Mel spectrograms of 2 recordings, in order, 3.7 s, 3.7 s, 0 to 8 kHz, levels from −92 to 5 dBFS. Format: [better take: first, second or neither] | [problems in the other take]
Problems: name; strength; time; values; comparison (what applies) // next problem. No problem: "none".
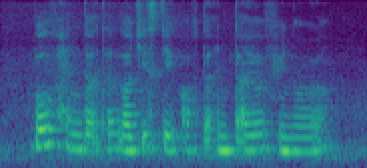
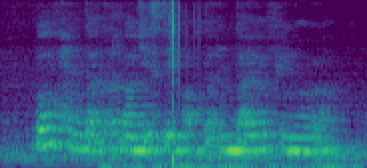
first | background sound (Fire); 13 dB below the speech // room echo; dies away in 0.6 s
